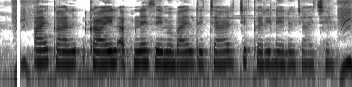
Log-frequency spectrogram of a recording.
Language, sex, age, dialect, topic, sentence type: Maithili, female, 18-24, Angika, banking, statement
